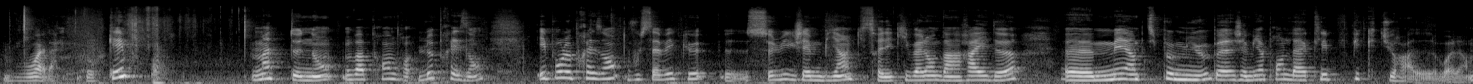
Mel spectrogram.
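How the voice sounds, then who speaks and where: A woman's voice: mid-range voice, measured pace, darkish tone, slight background noise. A woman with a French accent giving a casual, playful tarot reading, chatting to her viewers and thinking aloud as she lays out the cards. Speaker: tarot reader.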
